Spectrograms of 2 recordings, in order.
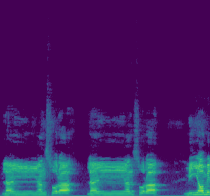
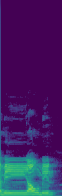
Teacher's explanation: इदगाम गुन्ना यानी नाक की फिजा से खींच के अदा किया जाएगा। एक तो नाक की फिजा से अदा करना है मी, और थोड़ा खींचना है, ऐसे नहीं करना है लन यंसुरा नहीं, लन यंसुरा मी यौमिन नहीं कहना, मी याउमिन।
